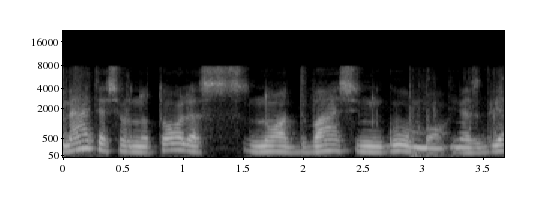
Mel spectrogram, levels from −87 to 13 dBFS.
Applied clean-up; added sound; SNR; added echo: neural mask model RNNoise.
